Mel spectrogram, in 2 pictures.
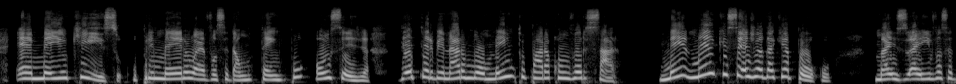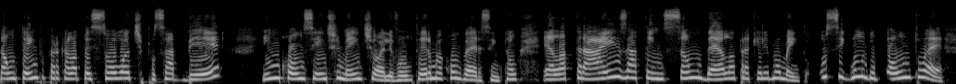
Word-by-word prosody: é 270 +3 +2
meio 275 +2 +3
que 330 +4 -4
isso. 205 - -1
O 210 - -8
primeiro 270 +1 +2
é 225 -2 +1
você 225 +2 -4
dar 205 -3 -2
um 210 +1 -1
tempo, 220 - -3
ou 270 +4 +1
seja, 190 - 0 0.3
determinar 285 -1 +1
um - - +2
momento 290 +7 +1
para 290 -1 0
conversar, 290 0 -1 0.4
nem 305 - +2
nem 425 +10 +3
que 470 0 -1
seja 360 -4 +2
daqui 335 +1 -1
a 345 - 0
pouco. 180 - -2 0.4
Mas 235 0 +1
aí 245 +1 +1
você 280 +1 -2
dá 265 -1 0
um 275 - +1
tempo 290 +3 0
para 285 - -2
aquela 260 -2 -1
pessoa, 275 +2 0
tipo, 275 -3 -7
saber 235 - 0 0.4
inconscientemente: 260 -2 +1
"Olha, 195 -3 +2
eu 185 - -1
vou 200 +1 0
ter 245 +3 +1
uma 275 -1 +2
conversa". 220 - 0
Então, 235 +6 -2 0.3
ela 230 +2 +2
traz 285 +6 +3
a 305 - +3
atenção 290 +1 0
dela 240 +3 +1
para 275 -1 -3
aquele 270 0 -3
momento. 250 - -1
O 335 - -2
segundo 340 -4 0
ponto 310 +6 +1
é... 165 - +1
270 Hz, 175 wpm, -24 LUFS, 240-295 Hz, 0.4 s, meio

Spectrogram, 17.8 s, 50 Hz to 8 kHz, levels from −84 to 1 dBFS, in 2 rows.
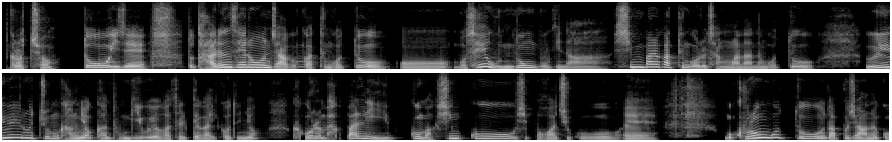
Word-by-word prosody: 그렇죠. 130 -8 -2 0.3
또 225 0 +5
이제 170 -3 +3 0.4
또 - - -6
다른 295 +3 +7
새로운 285 -2 +6
자극 155 -5 0
같은 160 -1 -5
것도 170 +7 -2
어 125 0 -6 0.3
뭐 - - -8
새 305 +5 +3
운동복이나 150 - -1
신발 300 +2 +5
같은 260 -7 0
거를 175 -3 -1
장만하는 130 -1 -6
것도 120 - -7 0.5
의외로 310 - +5
좀 220 -4 -4
강력한 175 +4 -1
동기 150 +6 -5
부여가 165 -5 -2
될 130 -3 -9
때가 150 +3 -5
있거든요. 130 - -6 0.3
그거를 210 - -2
막 - - -10
빨리 265 -2 0
입고 240 - -6
막 225 - -3
신고 260 -5 -1
싶어 170 -2 -11
가지고 120 -5 -8
예. 110 -5 -5 0.7
뭐 170 - -5
그런 310 +8 +6
것도 300 - -2
나쁘지 185 +5 -2
않을 155 -1 0
것 150 - -11
175 Hz, 285 characters per minute, -22 LUFS, -, 0.7 s, 다른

